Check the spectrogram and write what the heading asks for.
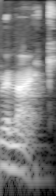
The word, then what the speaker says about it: remark: made a funny remark there are two syllables here two stresses the First on re and the second on Mark English speakers usually stress the second syllable more than the first to do it the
